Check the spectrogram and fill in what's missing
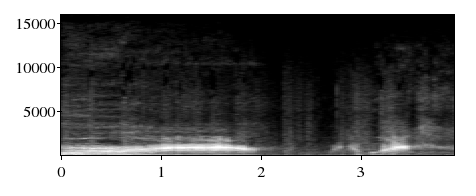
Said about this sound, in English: I just heard something growl outside.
